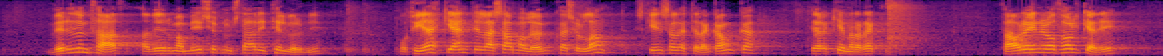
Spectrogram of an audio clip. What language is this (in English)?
Icelandic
